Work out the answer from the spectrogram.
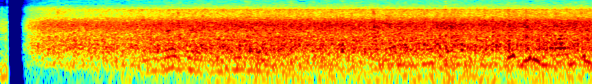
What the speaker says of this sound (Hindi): अभी बहुत जोर की बारिश गिर रही है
